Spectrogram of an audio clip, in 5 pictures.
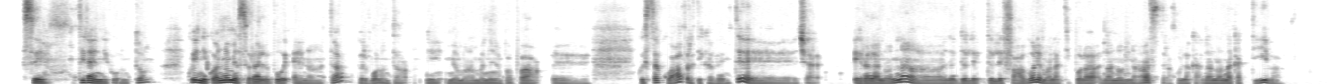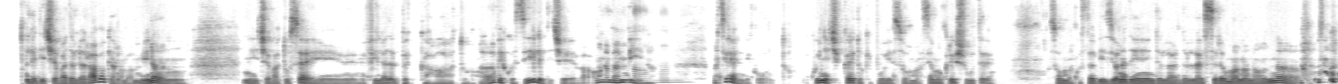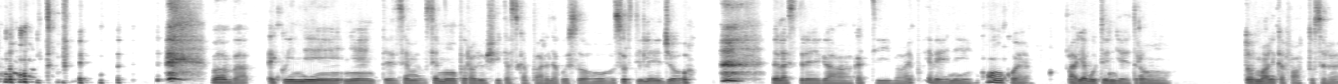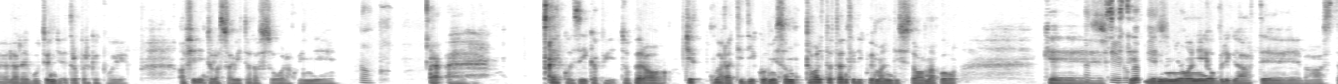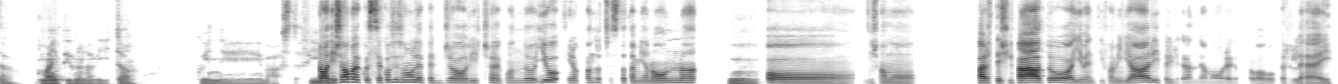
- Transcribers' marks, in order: static; other background noise; drawn out: "praticamente"; "cioè" said as "ceh"; tapping; distorted speech; "insomma" said as "nsomma"; laughing while speaking: "non molto bella"; laugh; chuckle; exhale; lip smack; background speech; drawn out: "Mh"; drawn out: "ho"
- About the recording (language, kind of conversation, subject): Italian, unstructured, Che cosa ti fa arrabbiare durante le riunioni di famiglia?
